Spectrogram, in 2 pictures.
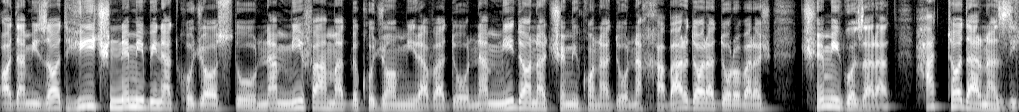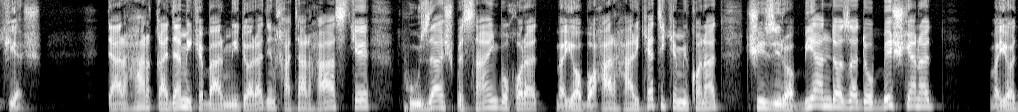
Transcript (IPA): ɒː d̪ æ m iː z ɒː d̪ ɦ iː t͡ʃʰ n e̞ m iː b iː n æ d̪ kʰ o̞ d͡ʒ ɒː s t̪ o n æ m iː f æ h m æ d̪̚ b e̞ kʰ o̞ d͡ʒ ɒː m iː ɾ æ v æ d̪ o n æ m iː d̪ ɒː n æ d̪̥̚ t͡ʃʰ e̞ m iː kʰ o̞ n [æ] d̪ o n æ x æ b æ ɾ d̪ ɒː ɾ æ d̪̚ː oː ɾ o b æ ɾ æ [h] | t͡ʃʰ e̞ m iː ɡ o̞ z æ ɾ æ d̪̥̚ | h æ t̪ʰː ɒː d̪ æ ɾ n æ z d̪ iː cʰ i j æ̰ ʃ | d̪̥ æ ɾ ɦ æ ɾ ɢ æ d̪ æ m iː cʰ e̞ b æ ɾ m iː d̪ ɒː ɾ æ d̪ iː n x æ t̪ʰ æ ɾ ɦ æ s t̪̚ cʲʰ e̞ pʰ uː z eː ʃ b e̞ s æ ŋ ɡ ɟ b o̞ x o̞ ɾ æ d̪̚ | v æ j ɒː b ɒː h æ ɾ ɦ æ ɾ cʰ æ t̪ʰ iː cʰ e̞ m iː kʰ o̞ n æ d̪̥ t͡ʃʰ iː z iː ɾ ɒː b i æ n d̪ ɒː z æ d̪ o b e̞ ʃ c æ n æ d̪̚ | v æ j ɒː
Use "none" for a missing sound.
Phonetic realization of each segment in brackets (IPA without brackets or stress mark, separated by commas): æ, ʃ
